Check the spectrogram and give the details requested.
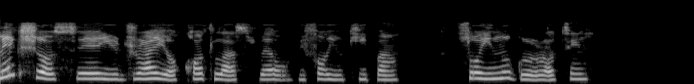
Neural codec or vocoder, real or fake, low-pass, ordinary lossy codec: vocoder, 22.05 kHz, 80 mel bands, HiFi-GAN; fake; 7.2 kHz; none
